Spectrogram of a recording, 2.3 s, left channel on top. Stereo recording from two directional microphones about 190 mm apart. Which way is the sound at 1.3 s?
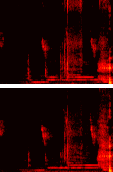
30° left (ahead or behind).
